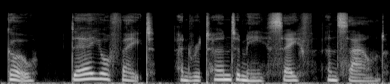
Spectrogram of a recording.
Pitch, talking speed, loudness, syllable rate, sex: 195 Hz, 170 wpm, -20 LUFS, 4.2 syllables/s, female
